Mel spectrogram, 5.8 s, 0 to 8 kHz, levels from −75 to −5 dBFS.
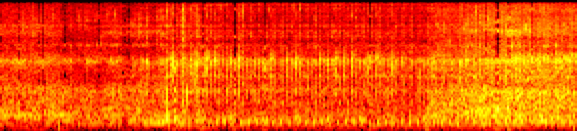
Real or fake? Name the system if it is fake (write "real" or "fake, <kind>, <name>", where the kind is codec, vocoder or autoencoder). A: real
